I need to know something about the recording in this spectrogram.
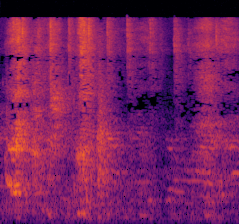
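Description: Small dog making a few short, soft whines and yips, begging to be fed.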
